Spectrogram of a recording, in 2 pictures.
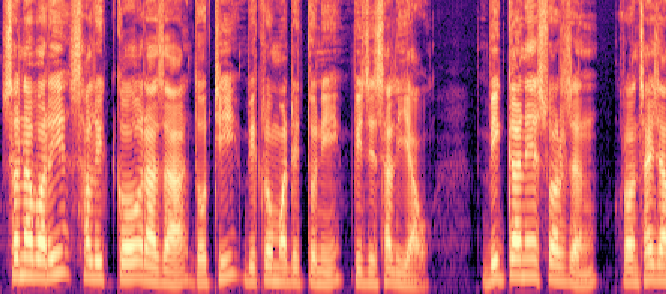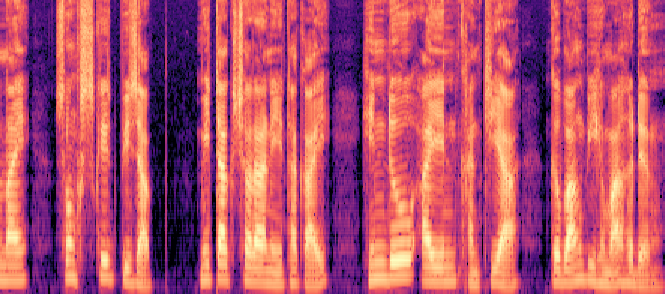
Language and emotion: Bodo, neutral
